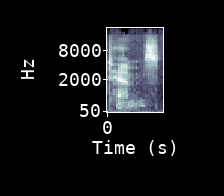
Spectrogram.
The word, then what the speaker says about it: Thames: It does, but it's pronounced Thames.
